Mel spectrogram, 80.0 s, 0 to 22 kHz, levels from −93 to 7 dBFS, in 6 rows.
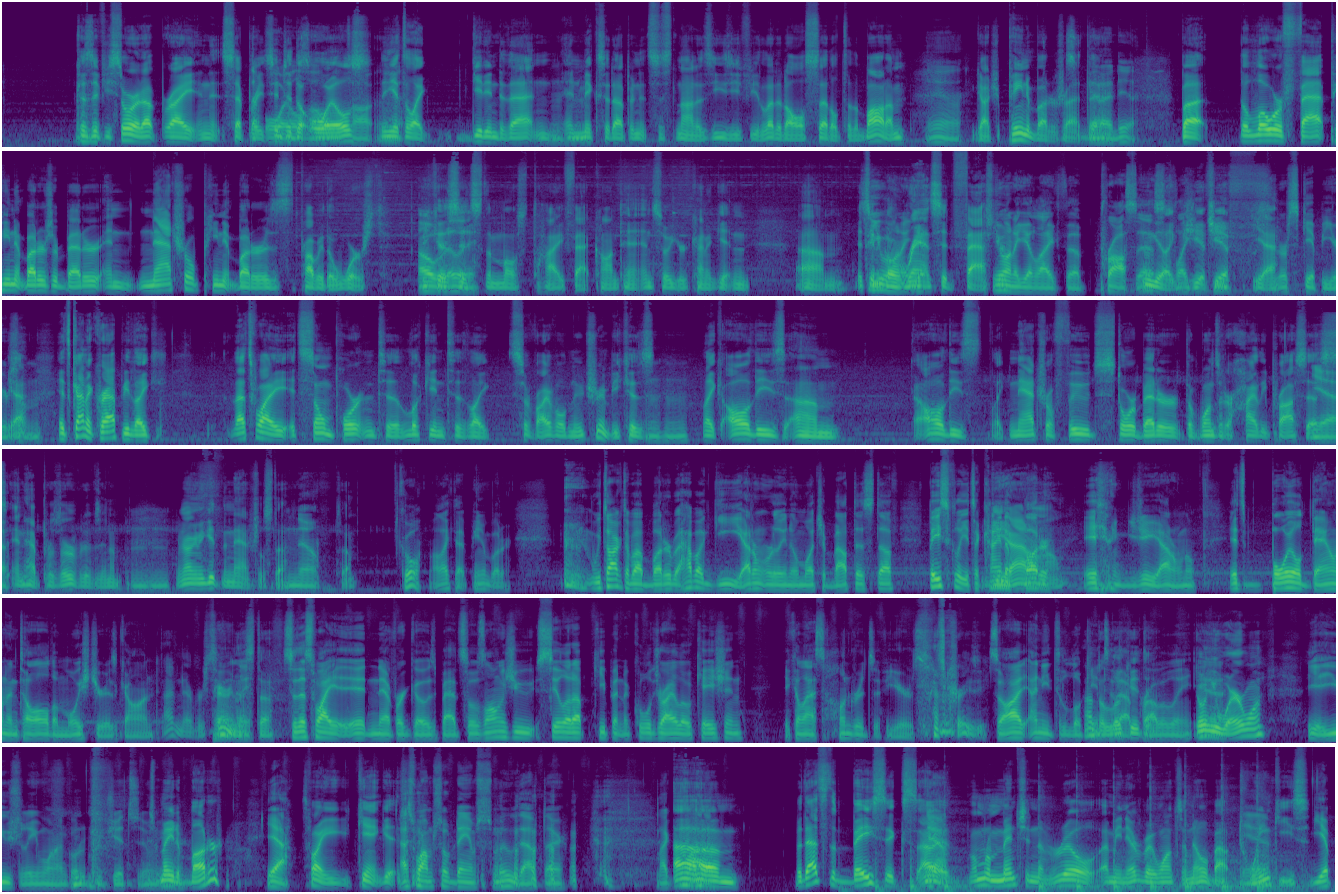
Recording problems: machinery noise; faint; throughout; 25 dB below the speech

